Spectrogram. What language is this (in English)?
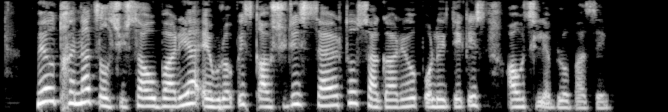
Georgian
